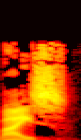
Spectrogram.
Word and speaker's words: Vice: Sí, os comento, yo propuse a Vice, que se escribe V-I-C-E,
